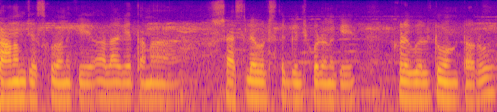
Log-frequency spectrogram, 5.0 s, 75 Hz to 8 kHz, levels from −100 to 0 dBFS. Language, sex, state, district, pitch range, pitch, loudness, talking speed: Telugu, male, Andhra Pradesh, Manyam, 125-135 Hz, 130 Hz, -23 LUFS, 120 wpm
